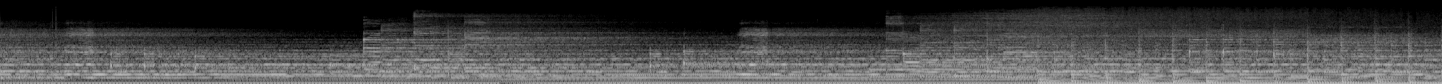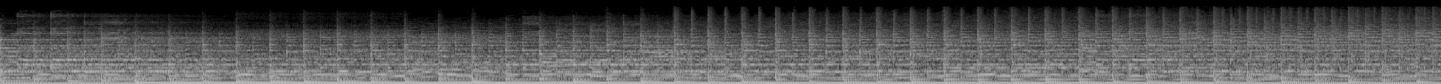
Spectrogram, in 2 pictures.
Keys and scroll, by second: 5.8 ctrl+t.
